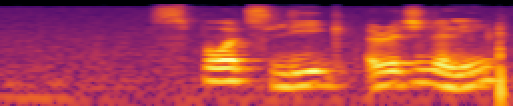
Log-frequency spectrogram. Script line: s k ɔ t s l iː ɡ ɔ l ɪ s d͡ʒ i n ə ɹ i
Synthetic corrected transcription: s p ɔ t s l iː ɡ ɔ ɹ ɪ d͡ʒ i n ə l i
